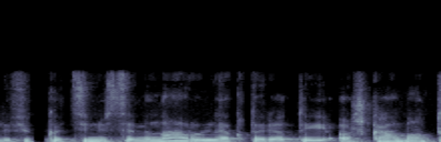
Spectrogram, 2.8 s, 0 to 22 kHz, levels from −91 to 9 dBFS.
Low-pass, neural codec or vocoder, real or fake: 10.8 kHz; none; real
